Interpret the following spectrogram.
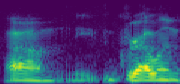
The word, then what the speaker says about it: ghrelin: chemicals there's some mnemonics ghrelin kind of sounds like the word growling though so if you have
